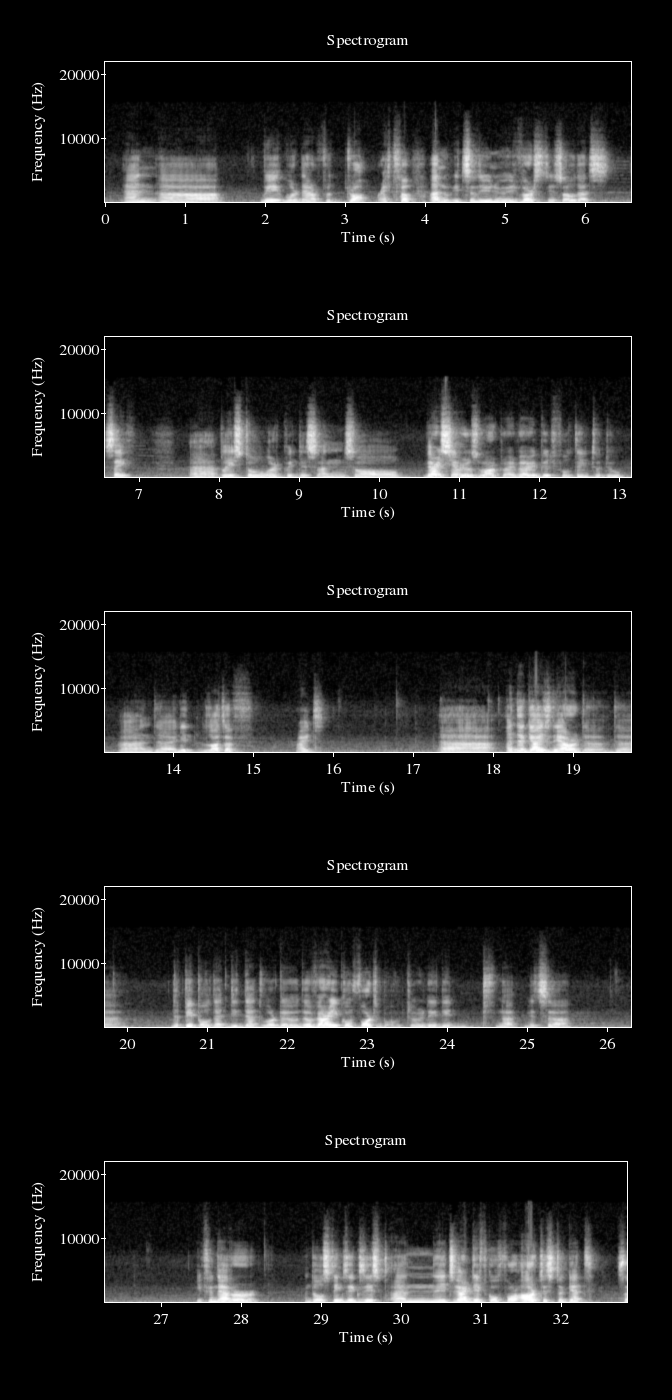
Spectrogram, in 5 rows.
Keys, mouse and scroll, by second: 16.1 click, 17.3 middle click, 18.1 middle click, 18.7 scroll up 1, 18.9 middle click, 19.2 scroll down 1, 19.3-19.8 scroll up 1, 19.8 middle click, 21.0 middle click, 21.9 middle click, 25.3 click, 26.8-28.4 drag, 29.1-29.7 scroll up 2, 29.7 scroll down 2, 31.1-32.8 drag.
